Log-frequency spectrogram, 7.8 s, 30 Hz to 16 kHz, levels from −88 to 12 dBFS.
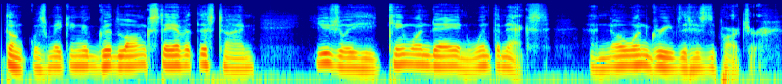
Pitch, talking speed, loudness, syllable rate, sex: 115 Hz, 205 wpm, -17 LUFS, 5.5 syllables/s, male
